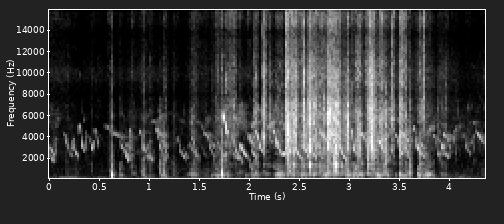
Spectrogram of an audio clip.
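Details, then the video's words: A francolin family with chicks gives quick, high downward-sliding peeps at about four per second. A rushing, rustling noise swells through the second half. "baby teetar with family,pheasant baby voice"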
